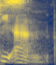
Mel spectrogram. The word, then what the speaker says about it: Xi'an: Xi'an, I think it Xi'an. is the proper pronunciation. 对, Xi'an.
